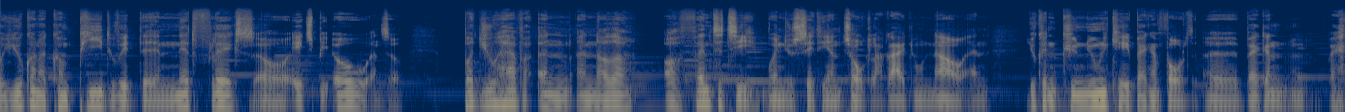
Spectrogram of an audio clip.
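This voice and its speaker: A man in his forties with a Danish accent, hosting a channel and talking casually to the camera from a small home studio, halting, with many restarts and fillers. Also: sits low, mellow, faint music behind. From Denmark. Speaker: host. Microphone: large studio mic on boom arm, headphones.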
